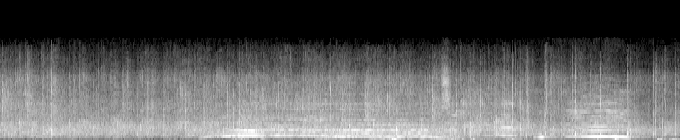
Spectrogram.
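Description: An audience applauds steadily for several seconds, a dense, continuous wash of clapping punctuated by rising and falling cheers and whoops that swell louder toward the end.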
